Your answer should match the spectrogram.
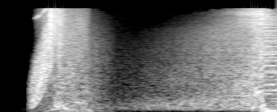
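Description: Intro sound effect: a sudden whoosh about a quarter second in that fades quickly, then a swell rising steadily in loudness, leading into music.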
